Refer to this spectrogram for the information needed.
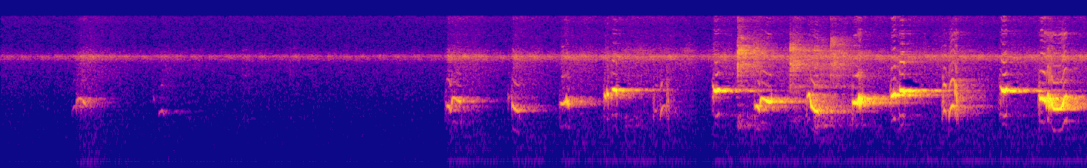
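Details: Yellow-vented bulbul in morning song, meant as therapy for kept birds: after a lone note and a pause, a lively string of whistled, gurgling phrases builds up, each dropping in pitch, over a soft steady hum.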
